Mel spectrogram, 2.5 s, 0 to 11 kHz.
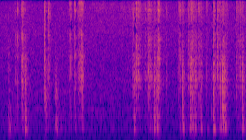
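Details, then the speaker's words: Six-month-old iMac 27-inch quad-core i5 on OS X Lion: large, prolonged crackle and pops from the speakers, like a stylus dropped on a record; speakers replaced first, cause turned out to be a faulty logic board. "it's quite a large crackle there for quite a period of time like I say it just sounds like a record and when you put a stylus down on the record before it starts and this is on my six month old iMac 27-inch quad core i5 running OSX lion there again"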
